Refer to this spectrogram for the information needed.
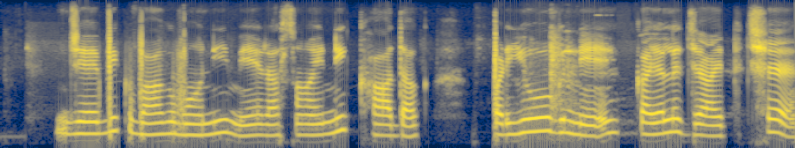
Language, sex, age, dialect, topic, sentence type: Maithili, female, 36-40, Southern/Standard, agriculture, statement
